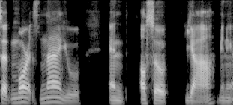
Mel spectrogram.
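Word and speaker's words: знаю: And which was fascinating to see that, say the word I know, which is spelled znaju, znaju. Well, it has an a, so I think, well, it's a. So I was saying znaju.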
